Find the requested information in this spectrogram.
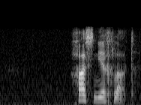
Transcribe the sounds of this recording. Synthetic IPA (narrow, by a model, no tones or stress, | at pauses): χɐsniəχlɐ̰t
